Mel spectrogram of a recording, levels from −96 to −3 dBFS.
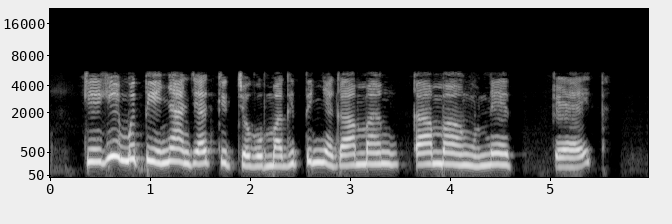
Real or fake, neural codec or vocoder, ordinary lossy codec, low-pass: fake; codec, 16 kHz, 8 kbps, FreqCodec, larger model; none; 5.4 kHz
